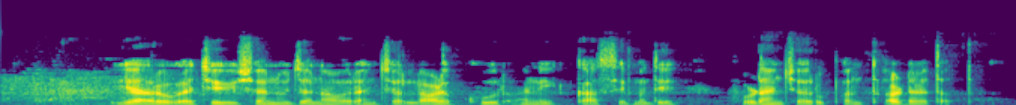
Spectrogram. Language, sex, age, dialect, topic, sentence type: Marathi, male, 25-30, Standard Marathi, agriculture, statement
